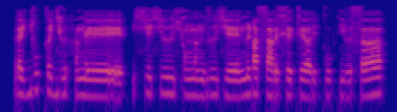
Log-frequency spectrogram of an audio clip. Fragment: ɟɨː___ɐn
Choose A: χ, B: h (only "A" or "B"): B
